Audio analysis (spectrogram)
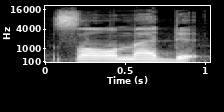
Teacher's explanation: Salah. Kalau kita berwakaf di huruf dal kita baca somad. Huruf dalnya kita sukunkan, kita matikan.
